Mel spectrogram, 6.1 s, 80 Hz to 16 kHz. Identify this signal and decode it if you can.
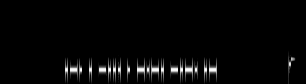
Morse code, heard as a keyed tone, about 25 wpm, 700 Hz. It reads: REBECCA
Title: USA Common Names - 25wpm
